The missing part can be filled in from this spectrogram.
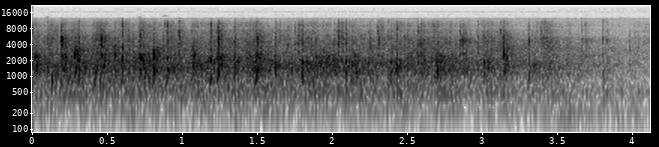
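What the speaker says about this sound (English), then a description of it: "Let's give a warm round of applause for Jennifer." Warm round of applause from a meeting audience for the acting planning director, steady dense clapping throughout, fading slightly toward the end.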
